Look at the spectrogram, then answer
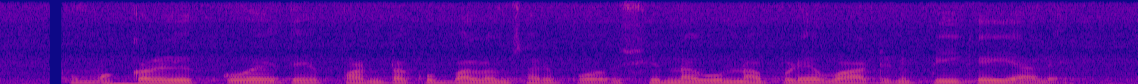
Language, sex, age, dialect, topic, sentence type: Telugu, male, 18-24, Telangana, agriculture, statement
